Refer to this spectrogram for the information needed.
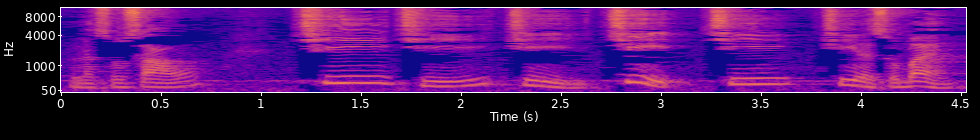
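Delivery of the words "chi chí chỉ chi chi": "Chi, chí, chỉ, chi, chi" through the tones, high level first; high, rising, dipping, falling takes of "Chi, chí, chỉ, chi, chi"; tone drill. Shown as a demonstration. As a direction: recite "Chi, chí, chỉ, chi, chi" changing only the pitch contour. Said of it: "phần luyện tập về thanh điệu".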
